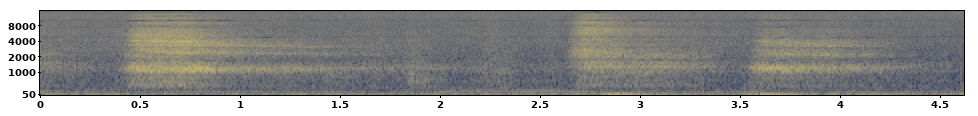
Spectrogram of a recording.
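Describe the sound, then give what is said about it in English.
A person demonstrates slow, calm breathing: a few airy, breathy exhalations and inhalations separated by quiet pauses, with no talk. “What we want is a breath that's like,”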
